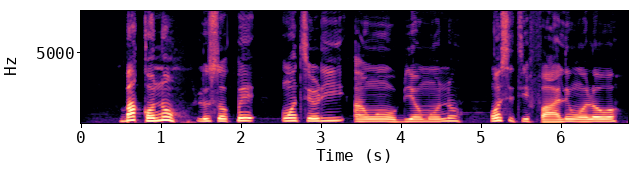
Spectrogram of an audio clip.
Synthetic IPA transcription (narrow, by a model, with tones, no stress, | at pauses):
ba˦kɔ̃˧nãː˦˨lo˨˦sɔ˧k͡pe˦ | w̃ɔ̃˦ti˧ɾi˦a˦˨w̃ɔ̃˧o˨bi˨ɔ˨mɔ̃˧nãː˦˨ | w̃ɔ̃˦si˦˨ti˨˧faː˨˦le˦w̃ɔ̃˧lɔ˦wɔ˦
